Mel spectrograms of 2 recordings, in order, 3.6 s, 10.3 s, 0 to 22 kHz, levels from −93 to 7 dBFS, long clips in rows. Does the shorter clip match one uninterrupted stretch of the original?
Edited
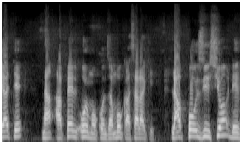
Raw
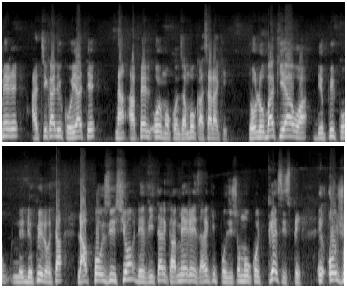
no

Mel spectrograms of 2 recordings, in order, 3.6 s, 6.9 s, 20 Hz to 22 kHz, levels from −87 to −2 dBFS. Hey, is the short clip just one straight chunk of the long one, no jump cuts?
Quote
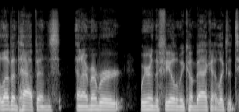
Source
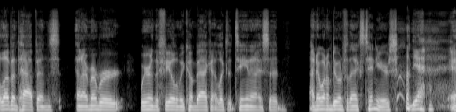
yes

